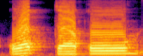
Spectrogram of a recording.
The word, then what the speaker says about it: واتقوا: Pada lafal wattaqu di sini wanya langsung ke huruf ta dan wawnya tidak dipanjangkan, meskipun kita mendapati bahwasanya kalau ada huruf alif setelahnya maka dia panjang.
